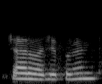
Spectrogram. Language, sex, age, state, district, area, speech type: Marathi, female, 18-30, Maharashtra, Ratnagiri, rural, conversation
